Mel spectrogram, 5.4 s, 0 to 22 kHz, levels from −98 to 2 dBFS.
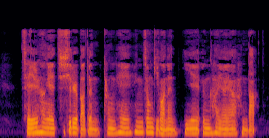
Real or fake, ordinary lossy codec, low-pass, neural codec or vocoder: real; AAC, 32 kbps; 9.9 kHz; none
